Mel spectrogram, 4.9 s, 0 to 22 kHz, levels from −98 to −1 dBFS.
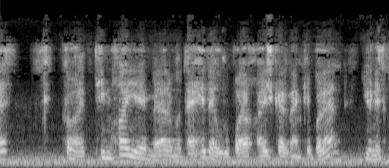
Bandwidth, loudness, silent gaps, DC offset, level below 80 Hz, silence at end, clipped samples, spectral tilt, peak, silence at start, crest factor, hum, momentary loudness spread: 15.5 kHz; -20 LUFS; none; under 0.1%; -58 dBFS; 0 s; under 0.1%; -2.5 dB/octave; -2 dBFS; 0 s; 18 dB; none; 9 LU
